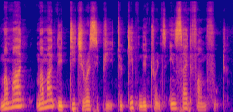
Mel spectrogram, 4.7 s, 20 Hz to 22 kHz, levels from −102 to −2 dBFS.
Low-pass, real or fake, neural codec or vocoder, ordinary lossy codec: none; real; none; none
